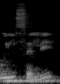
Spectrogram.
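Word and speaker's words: Wellesley: अच्छा next next को आस बर्तमान रयतवारी सिस्टम देखे रयतवारी सिस्टम एथिरे कौन देख ये कौन है ना Lord विल्सेली came to India as Governor General in May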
